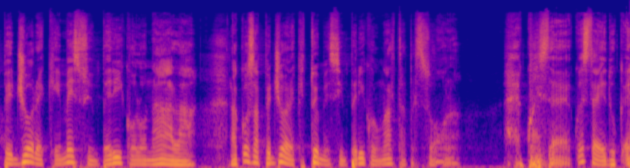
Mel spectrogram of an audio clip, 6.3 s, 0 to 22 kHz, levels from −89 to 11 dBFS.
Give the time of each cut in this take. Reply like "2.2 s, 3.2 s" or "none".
none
